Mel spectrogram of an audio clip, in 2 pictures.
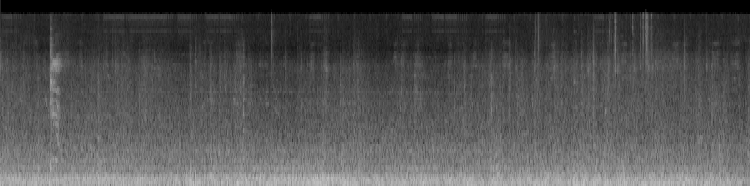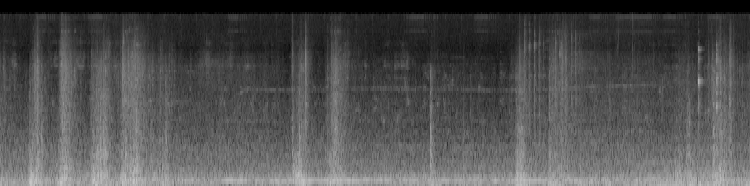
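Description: Steady low drone of a coach's engine and road noise heard from inside the passenger cabin, with a steady hum joining in about halfway through. A few brief sharp sounds come in the middle and again a little later.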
